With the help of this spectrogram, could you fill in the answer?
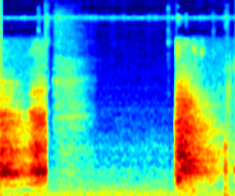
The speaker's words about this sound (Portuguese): Cala a boca desse cachorro, pelo amor de Deus!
